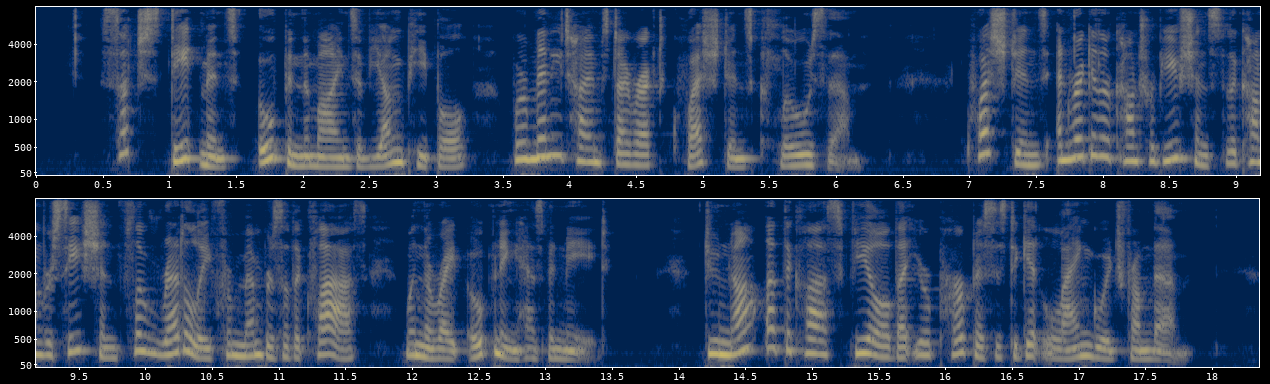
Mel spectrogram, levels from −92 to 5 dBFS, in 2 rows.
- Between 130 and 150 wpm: No, average, 165 wpm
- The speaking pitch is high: Yes, high, 220 Hz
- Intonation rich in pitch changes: Yes, wide, 7.8 semitones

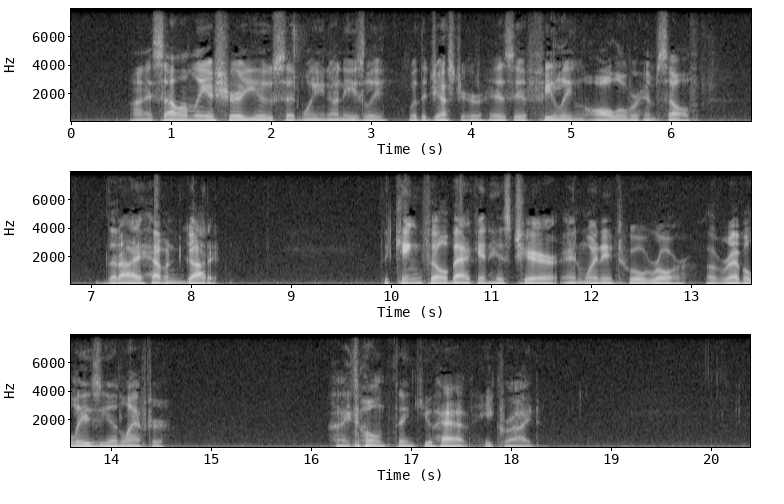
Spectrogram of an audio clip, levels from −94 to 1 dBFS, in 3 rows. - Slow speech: Yes, slow, 125 wpm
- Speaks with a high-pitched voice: No, low, 105 Hz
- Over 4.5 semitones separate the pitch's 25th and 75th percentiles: No, average, 4.0 semitones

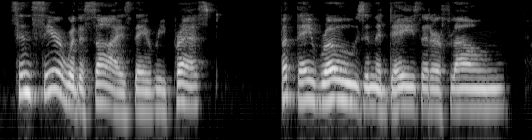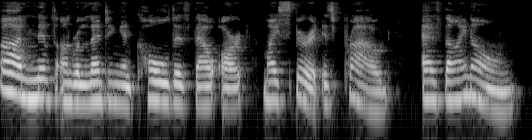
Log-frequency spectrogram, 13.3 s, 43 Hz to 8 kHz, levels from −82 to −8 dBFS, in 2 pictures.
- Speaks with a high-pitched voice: No, medium, 170 Hz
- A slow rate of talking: Yes, slow, 120 wpm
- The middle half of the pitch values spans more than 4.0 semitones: Yes, average, 4.7 semitones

